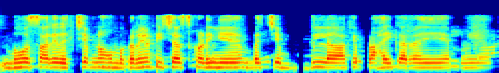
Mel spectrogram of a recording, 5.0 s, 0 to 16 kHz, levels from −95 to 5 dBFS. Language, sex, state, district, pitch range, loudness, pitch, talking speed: Hindi, male, Uttar Pradesh, Jyotiba Phule Nagar, 200-215 Hz, -14 LUFS, 210 Hz, 230 wpm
